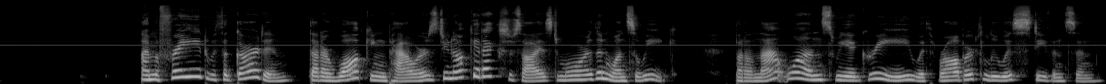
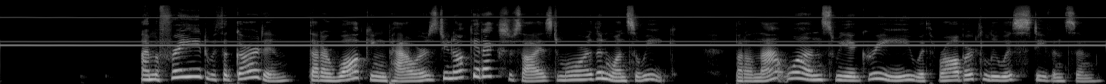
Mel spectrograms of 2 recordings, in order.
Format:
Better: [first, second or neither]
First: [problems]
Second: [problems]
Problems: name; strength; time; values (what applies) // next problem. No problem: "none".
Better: first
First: high-pitched whine; faint; throughout; 2.5 kHz, 30 dB below the speech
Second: high-pitched whine; loud; throughout; 2.5 kHz, 8 dB below the speech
